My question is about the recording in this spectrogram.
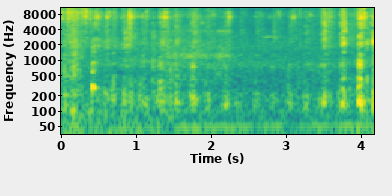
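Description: Soft, irregular patter and rustle of footfalls as a small Lhasa Apso–Shih Tzu cross dog runs across paving and onto grass, with a sharper tap near the end.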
